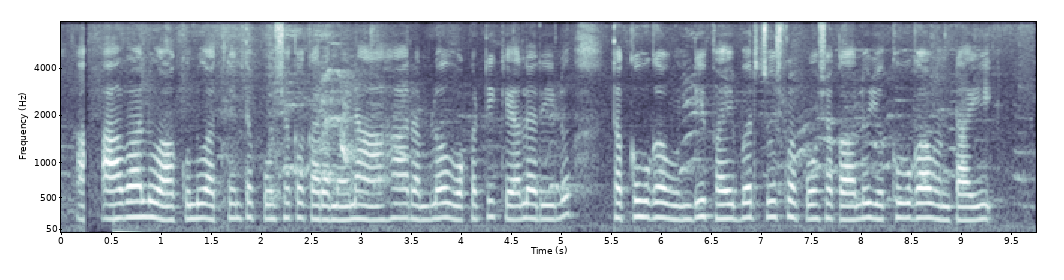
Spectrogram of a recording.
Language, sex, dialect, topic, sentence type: Telugu, female, Southern, agriculture, statement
